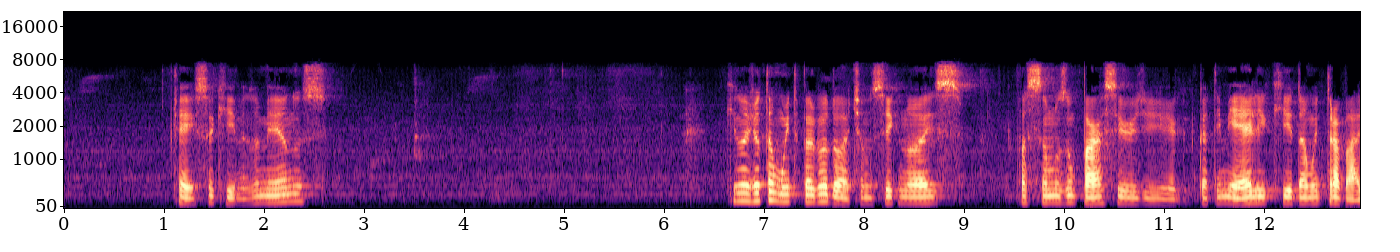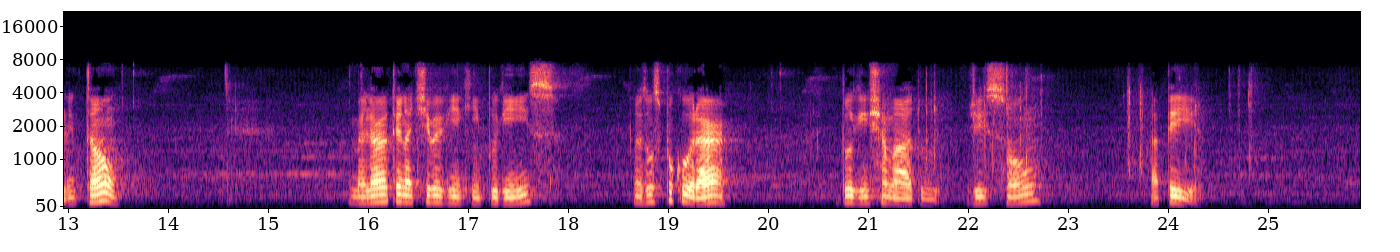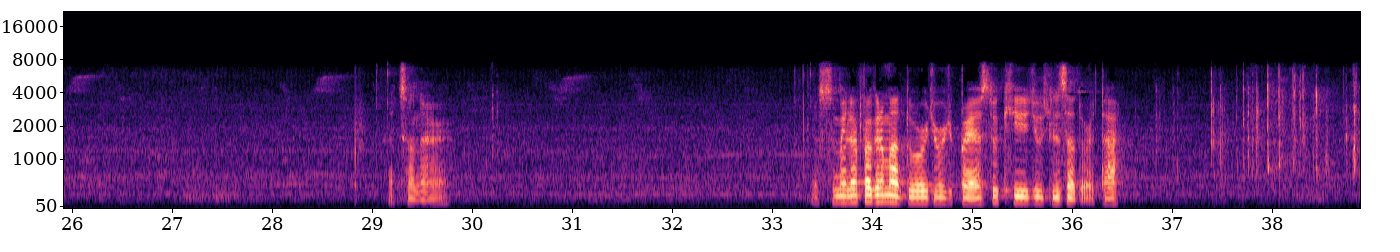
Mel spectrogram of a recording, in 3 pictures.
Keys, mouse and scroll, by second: 0.8-2.4 drag, 2.6-3.0 scroll down 2, 4.7 click, 13.4 click, 15.7 click, 19.9 click, 21.2-24.6 typing, 24.6 Return, 28.9 click, 33.1 click, 37.0-38.8 typing.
